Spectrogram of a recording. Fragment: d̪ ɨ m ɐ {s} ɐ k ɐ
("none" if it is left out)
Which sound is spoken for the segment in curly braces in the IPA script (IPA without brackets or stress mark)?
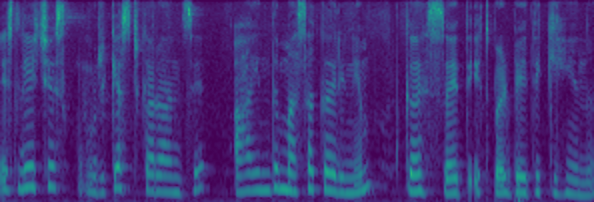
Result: s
